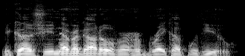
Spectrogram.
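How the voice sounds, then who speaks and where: A man acting a shrewd, world-weary detective in an old-time radio drama, deadpan and wry in delivery. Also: on the low side, fairly quick, no echo, lightly acted. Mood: coolly accusing.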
